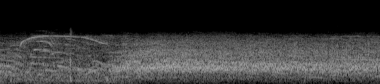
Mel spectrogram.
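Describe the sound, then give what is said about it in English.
A ballgame crowd roars in a steady, loud wash of cheering, with a few sharp whistles and whoops rising over the noise in the first second before the roar swells and holds. “You know, when I hear that, I just keep thinking, man, wouldn't it be nice to be one of those guys that they're cheering?”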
